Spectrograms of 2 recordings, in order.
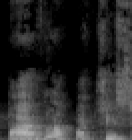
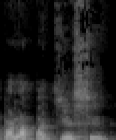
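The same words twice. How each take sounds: First: The word is said expressively, with rich articulation. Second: The word is said flatly, without color. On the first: The speaker calls it right. "Eu tenho que falar parlapatice" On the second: The speaker calls it wrong. "só assim. Fica muito descorado, sem colorido"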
